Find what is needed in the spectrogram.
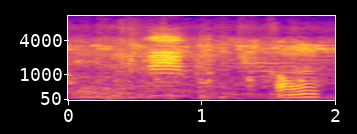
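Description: A single short call from a bird in the poultry pen, lasting well under half a second, a little before the middle.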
